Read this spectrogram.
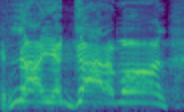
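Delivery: high, loud thrill of the catch; excited shout. Acted. Angler yelling as the fish takes the line, excited shout.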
